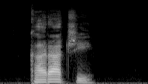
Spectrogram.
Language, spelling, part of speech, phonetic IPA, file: Polish, Karaczi, proper noun, [kaˈrat͡ʃʲi], Pl-Karaczi.ogg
